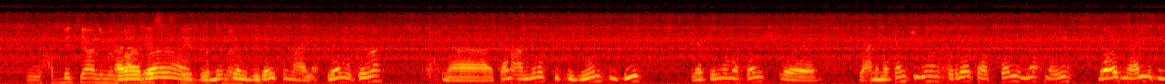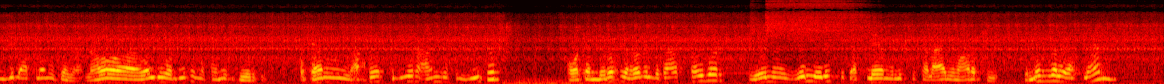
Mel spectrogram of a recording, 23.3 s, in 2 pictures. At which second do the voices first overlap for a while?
1 s

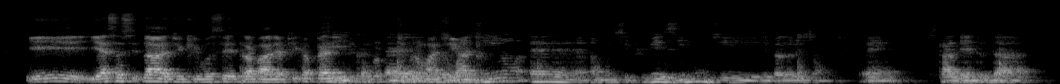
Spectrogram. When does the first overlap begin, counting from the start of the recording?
3 s

